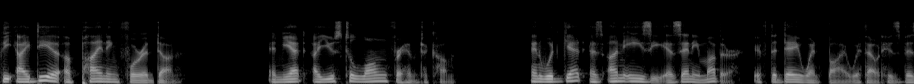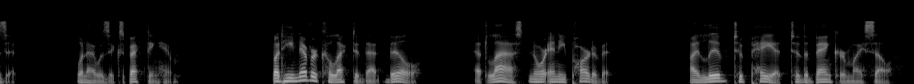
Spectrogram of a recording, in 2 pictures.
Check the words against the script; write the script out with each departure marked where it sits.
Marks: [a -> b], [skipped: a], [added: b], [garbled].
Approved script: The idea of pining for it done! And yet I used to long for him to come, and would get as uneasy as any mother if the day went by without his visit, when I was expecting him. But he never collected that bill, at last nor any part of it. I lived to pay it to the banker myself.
The idea of pining for it done! And yet I used to long for him to come, and would get as uneasy as any mother if the day went by without his visit, when I was expecting him. But he never collected that bill, at last nor any part of it. I lived to pay it to the banker myself.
